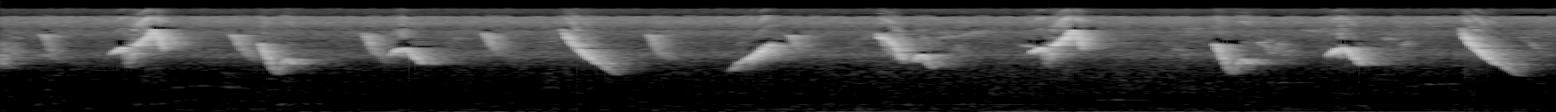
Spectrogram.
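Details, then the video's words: A red-cowled cardinal delivers an energetic song of sharp, bright downward-sweeping whistles, paired notes and slurred phrases coming in a steady stream, nothing else prominent behind it. "Galo de campina puro luxo açoitando muito!!"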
